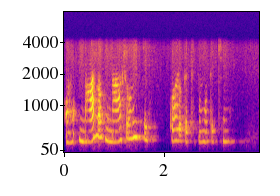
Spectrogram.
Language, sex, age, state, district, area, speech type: Odia, female, 18-30, Odisha, Koraput, urban, conversation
